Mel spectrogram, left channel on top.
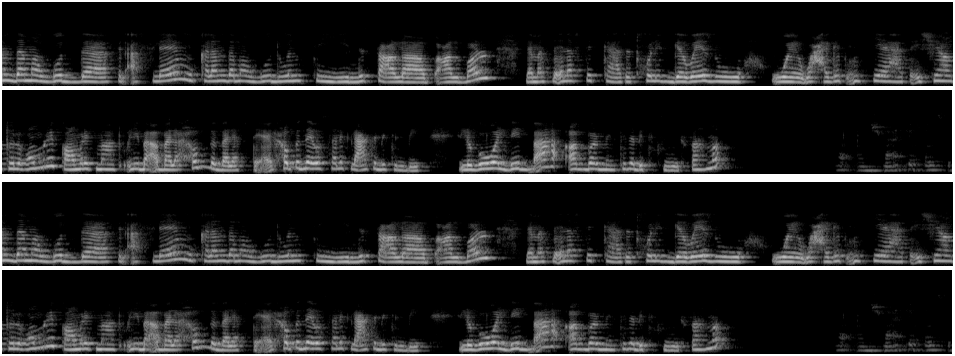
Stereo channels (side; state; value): both; normal; correlation 0.91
